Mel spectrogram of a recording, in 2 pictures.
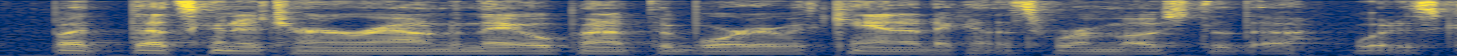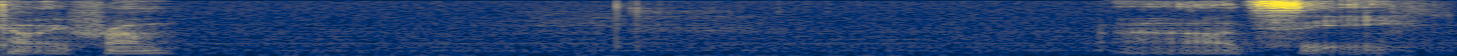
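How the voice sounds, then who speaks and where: A man's voice: sits low, fairly bright tone. A man hosting a casual live stream, reading out chat questions and answering in a rambling way with many ums and restarts. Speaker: livestream host.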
